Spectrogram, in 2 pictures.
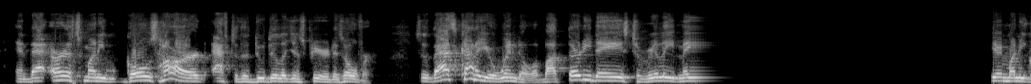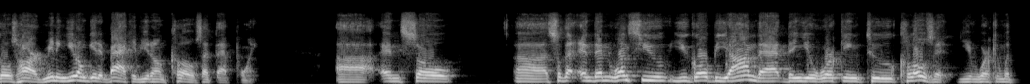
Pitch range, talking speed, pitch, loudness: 135-170 Hz, 190 wpm, 150 Hz, -16 LUFS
